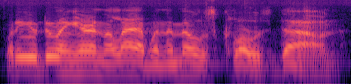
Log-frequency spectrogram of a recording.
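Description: A man's voice: mid-range voice, very animated, fairly quick, highs cut off, lightly acted. Man playing a tough, slangy American investigator. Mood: tough, probing. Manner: hard-boiled, brusque. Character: tough, wry, slangy male investigator and narrator. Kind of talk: old-time radio drama acting. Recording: noisy vintage radio recording with clicks.

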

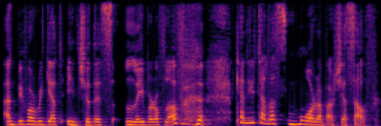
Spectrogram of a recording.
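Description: A woman's voice: medium pitch, moderate pace, gravelly. A woman speaking as an interview host, putting questions to a guest.

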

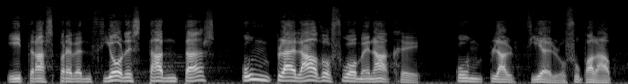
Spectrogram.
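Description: A man acts an old, beaten king in a classical stage tragedy, with a Castilian accent. He declaims gravely and slowly, stretching his phrases. The voice rings in a long hall reverb on a vintage drama record. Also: medium pitch, clean studio sound, lightly acted. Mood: bitter submission. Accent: Castilian Spanish. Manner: declamatory, grave, drawn-out delivery. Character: anguished defeated old king, a father facing fate. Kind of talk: classical Spanish verse theatre acting.

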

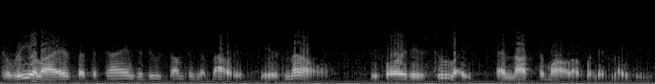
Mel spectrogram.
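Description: A man's voice: medium pitch, steady tone, brisk, slightly rough. A man playing a police chief, making a solemn, earnest appeal in a 1940s radio address. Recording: muffled old radio.

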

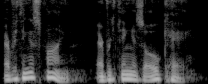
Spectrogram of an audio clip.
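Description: A man voicing a calm older male doctor who speaks softly and reassuringly. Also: lowish voice, very fast, husky, dry recording. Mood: soothing. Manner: soft reassuring.

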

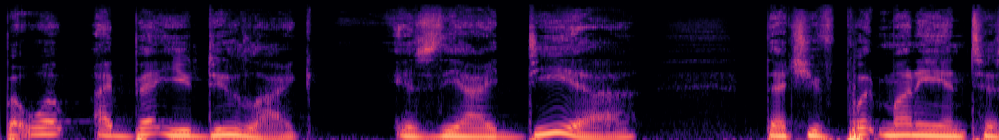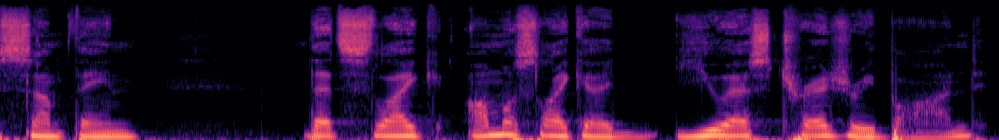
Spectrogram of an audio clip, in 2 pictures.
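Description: Dark-voiced man explaining investing. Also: mid-range voice, animated, measured pace. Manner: enthusiastic, thinks out loud, works sums aloud. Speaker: investing podcast co-host. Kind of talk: casual teaching chat.

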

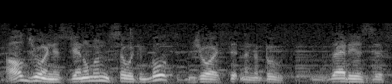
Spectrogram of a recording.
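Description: A man's voice: medium pitch, lively intonation, fairly quick, lightly acted. An actor playing a young male van driver with a folksy, hesitant way of talking in a radio drama. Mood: friendly. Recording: dull radio recording, music behind.

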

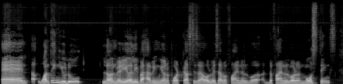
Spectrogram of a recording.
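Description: A man's voice: medium pitch, fairly even intonation, fairly quick, a little mellow, no room sound, studio quality. A man on a podcast as a guest cricket writer, talking casually, joking and full of fillers. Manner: chatty, joking, many fillers.

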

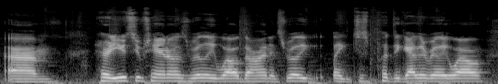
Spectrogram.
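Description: A man's voice: on the high side, flat delivery, moderate pace, a bit bright, slight background noise. A young man hosting a podcast, talking enthusiastically with plenty of fillers as he introduces and interviews a guest. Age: young adult. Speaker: podcast host.

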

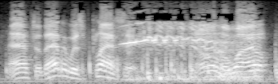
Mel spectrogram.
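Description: An actor playing a calm, commanding masked cowboy hero in a vintage radio western, with crisp, authoritative phrasing. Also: male voice, on the high side, moderate pace, very noisy, close to an everyday voice. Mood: intent.

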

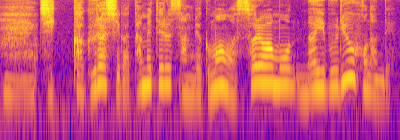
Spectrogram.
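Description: A woman's voice: mid-range voice, expressive, moderate pace, a little mellow, husky. An actress playing a practical, exasperated girlfriend with a Kansai accent in naturalistic radio drama dialogue, blunt and challenging.

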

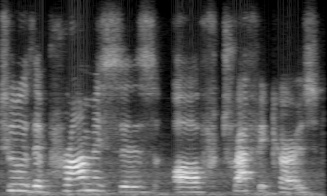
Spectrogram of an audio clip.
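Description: An older woman with an Israeli accent, a novelist talking in an interview in a measured storytelling manner. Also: medium pitch, gravelly, pushed and bright, slightly rough, muffled recording. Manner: slow, measured storytelling with occasional restarts. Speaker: novelist guest. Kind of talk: interview conversation.

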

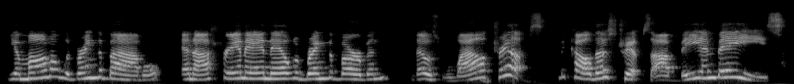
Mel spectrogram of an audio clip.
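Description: A woman voicing a warm, nosy seventy-seven-year-old Southern lady with a Southern accent, talking with no filter. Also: a little slow, hardly any pauses, dull audio. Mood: gossipy. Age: 70s. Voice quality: voice jumps high when excited. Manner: gushing, outspoken, no filter.

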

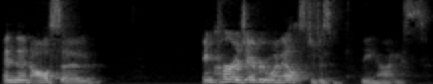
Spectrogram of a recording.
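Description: A woman's voice: mid-range voice, moderate pace, a bit bright, roomy sound, slight background noise. A woman in her late thirties, a guest on a casual panel, talking candidly and rambling a bit. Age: 30s. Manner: candid, rambling, laughs easily.

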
